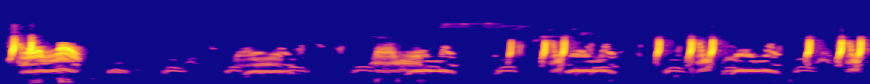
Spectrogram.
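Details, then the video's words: Quail call: short nasal, harmonic notes near low pitch come in bursts with gaps, then sharp high clipped chirps cluster toward the end; no other sounds. "بٹیر کی آزمائی ہوئی آواز ۔ | Quail Tested Sound | Batair ki Awaz"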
